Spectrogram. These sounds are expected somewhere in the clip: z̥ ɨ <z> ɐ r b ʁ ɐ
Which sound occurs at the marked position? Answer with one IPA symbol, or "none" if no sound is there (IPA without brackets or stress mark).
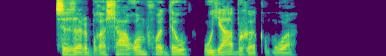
z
